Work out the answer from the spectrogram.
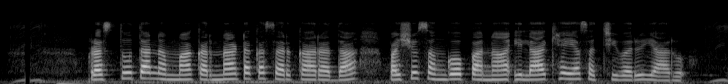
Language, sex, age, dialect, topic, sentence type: Kannada, female, 31-35, Mysore Kannada, agriculture, question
